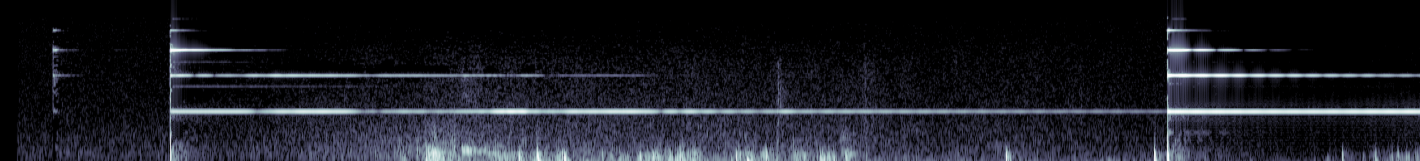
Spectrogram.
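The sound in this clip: A meditation bell (khánh) is struck twice, about ten seconds apart, during a guided morning meditation and sutra chanting at a Buddhist temple. Each strike gives a clear bright ding that rings on in a long, steady tone, with faint soft rustling in between.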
